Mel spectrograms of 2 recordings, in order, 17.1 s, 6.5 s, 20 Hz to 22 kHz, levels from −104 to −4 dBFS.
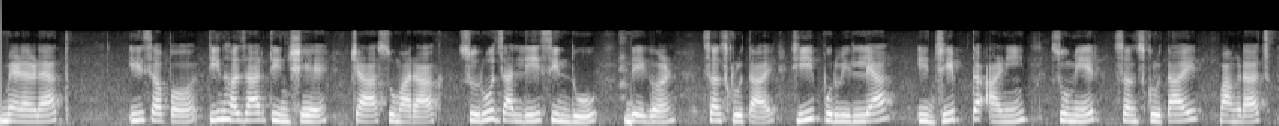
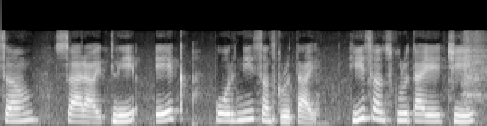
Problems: constant background noise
